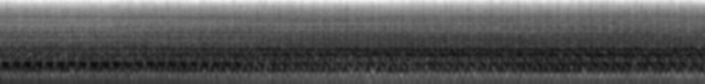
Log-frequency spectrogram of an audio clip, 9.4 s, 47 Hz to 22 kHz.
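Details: Jaguar X-Type 2.2 diesel (QJBA, 155 hp, 2005–2010) idling with A/C on: rough, uneven knocking about three per second over the clatter; engine noise when A/C on, cause unknown.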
